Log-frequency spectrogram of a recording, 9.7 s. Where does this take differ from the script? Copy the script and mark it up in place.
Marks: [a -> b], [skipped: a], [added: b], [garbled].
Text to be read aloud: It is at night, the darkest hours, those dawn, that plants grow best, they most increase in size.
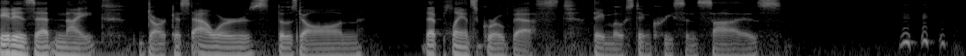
It is at night, the darkest hours, those dawn, that plants grow best, they most increase in size.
